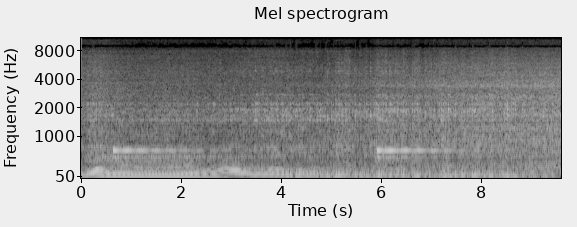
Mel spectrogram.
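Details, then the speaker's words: BMW 335i with fuel pump power cut: engine runs, then the note sags and turns rough and uneven as it bogs and stalls from fuel starvation, deliberately releasing fuel pressure before fuel pressure regulator install. "There we go. Finally died, so just go ahead, cut it, take out the key, you're good to go."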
